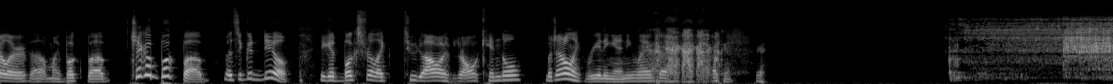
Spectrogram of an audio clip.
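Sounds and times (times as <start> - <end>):
speech: 0.0 - 7.8, 9.5 - 9.9
toilet flushing with a rush of water: 9.4 - 11.1.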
